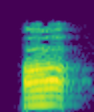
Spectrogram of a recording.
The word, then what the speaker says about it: あ: The first sound is a. Open your mouth big. A. In English, this letter is pronounced A as well, like ace. But this letter is used to show the sound A in Japanese, not A. So very short sound. A.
